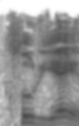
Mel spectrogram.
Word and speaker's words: Cloutier: So it's Cloutier, that's French.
